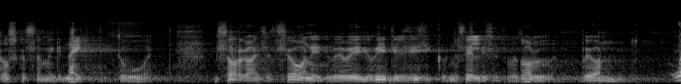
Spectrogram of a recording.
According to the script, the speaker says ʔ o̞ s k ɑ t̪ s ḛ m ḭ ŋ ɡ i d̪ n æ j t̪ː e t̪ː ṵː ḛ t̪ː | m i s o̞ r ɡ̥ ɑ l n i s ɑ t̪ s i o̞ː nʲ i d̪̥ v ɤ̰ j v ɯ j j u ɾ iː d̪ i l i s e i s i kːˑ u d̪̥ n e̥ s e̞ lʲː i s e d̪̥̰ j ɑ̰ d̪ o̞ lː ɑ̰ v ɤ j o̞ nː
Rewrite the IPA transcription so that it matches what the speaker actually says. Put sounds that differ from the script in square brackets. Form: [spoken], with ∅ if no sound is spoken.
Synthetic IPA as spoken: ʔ o̞ s k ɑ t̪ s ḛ m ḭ ŋ ɡ i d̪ n æ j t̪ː e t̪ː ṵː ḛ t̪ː | m i s o̞ r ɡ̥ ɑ [∅] n i s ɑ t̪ s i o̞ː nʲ i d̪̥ v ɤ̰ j v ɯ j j u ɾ iː d̪ i l i s e i s i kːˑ u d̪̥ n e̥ s e̞ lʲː i s e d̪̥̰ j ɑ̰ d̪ o̞ lː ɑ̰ v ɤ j o̞ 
